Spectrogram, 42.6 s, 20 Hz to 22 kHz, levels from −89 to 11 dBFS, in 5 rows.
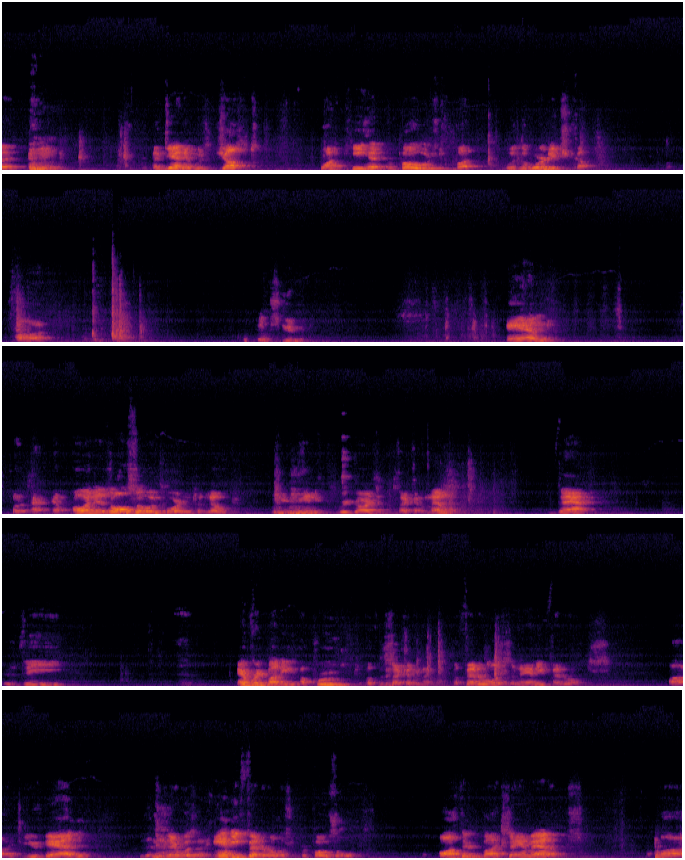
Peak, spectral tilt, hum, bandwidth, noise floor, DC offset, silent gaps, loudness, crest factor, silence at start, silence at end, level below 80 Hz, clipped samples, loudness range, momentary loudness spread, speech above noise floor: -10 dBFS; -5 dB/octave; none; over 20 kHz; -67 dBFS; under 0.1%; none; -29 LUFS; 22 dB; 0 s; 0 s; -74 dBFS; under 0.1%; 13 LU; 21 LU; 38 dB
